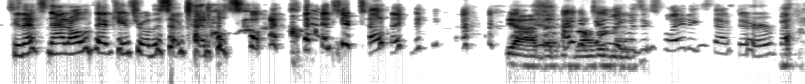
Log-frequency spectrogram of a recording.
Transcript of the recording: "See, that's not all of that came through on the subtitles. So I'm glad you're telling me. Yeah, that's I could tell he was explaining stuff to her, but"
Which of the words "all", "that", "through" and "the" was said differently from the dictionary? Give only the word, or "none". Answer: none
